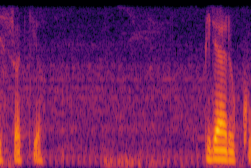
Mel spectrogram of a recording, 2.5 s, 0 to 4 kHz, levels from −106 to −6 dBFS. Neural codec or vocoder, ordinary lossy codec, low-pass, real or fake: none; none; 3.6 kHz; real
